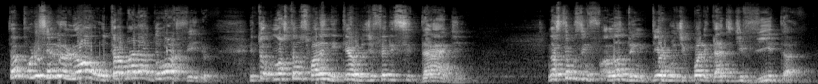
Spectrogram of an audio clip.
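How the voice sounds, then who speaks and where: A male pastor preaches in a high voice, calling his listeners "son" in a fatherly way. He rises to loud, emphatic peaks and drops to soft, low tones. The sound is roomy and echoing, recorded from a little way off the microphone. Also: lively intonation, fast talker, recorded from a distance. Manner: fatherly, calls listeners 'filho'. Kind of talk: radio sermon. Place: radio studio.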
